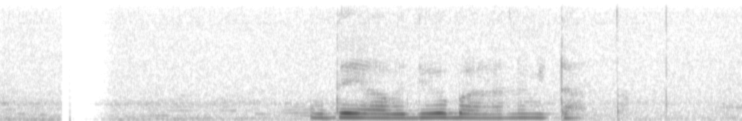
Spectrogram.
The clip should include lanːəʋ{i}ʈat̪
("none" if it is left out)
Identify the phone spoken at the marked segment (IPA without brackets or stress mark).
i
